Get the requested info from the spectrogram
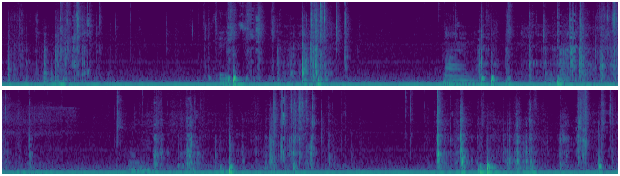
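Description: Foil trading-card pack wrappers crinkling in irregular bursts as the packs are handled, drawn out of a cardboard box and written on with a marker. A steady low hum sits underneath.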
